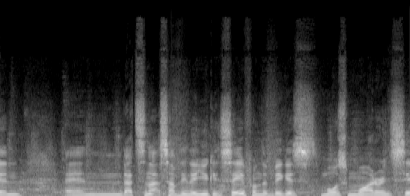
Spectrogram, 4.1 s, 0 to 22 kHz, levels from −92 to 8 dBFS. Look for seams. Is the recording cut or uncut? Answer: uncut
